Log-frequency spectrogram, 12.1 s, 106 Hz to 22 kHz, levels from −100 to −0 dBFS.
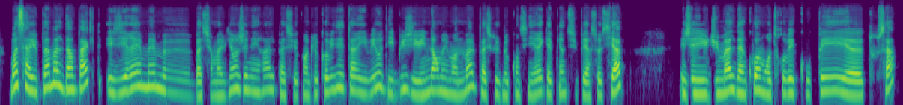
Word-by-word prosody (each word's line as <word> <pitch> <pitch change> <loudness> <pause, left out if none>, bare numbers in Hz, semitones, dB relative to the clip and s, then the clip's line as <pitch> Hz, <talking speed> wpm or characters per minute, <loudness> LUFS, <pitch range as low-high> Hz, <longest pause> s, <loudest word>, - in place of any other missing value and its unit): Moi, 270 - +6
ça 280 -2 +8
a - - +4
eu 215 - -3
pas 255 +5 +3
mal 310 -3 +3
d'impact 255 +8 +3
et 215 - -1
je 195 - -6
dirais 245 +7 +1
même, 275 -2 0
heu, 195 -3 -14
bah, 175 +1 -1
sur 175 0 -6
ma 175 - -3
vie 215 +7 -5
en 250 - +1
général, 235 -1 -4
parce 185 -2 -4
que 180 - -5
quand 185 +1 -6
le 190 - -4
Covid 225 +6 -3
est 255 -2 -3
arrivé, 215 +1 -2
au 280 - -1
début, 210 0 -5
j'ai 205 -6 -2
eu - - +1
énormément 210 -2 -1
de - - -7
mal 260 +6 0
parce 195 -4 -1
que 200 - -8
je - - -11
me 180 - -5
considérais 190 +2 -5
quelqu'un 195 -1 -4
de - - -18
super 180 -4 -3
sociable. 215 - +4 0.7
Et 200 - -3
j'ai 195 +1 +2
eu 195 - 0
du 195 +2 -3
mal 225 +4 +5
d'un 200 -2 +4
coup 240 - +2
à 235 - +5
me 200 - -2
retrouver 200 +1 -1
coupée, 220 +3 -1
heu, 180 0 +5
tout - - -15
ça. - - +4
210 Hz, 275 wpm, -23 LUFS, 190-235 Hz, 0.7 s, ça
